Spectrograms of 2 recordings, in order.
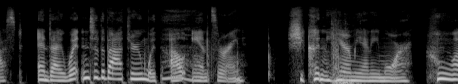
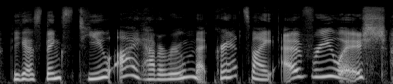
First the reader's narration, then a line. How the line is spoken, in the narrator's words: I said, laughing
